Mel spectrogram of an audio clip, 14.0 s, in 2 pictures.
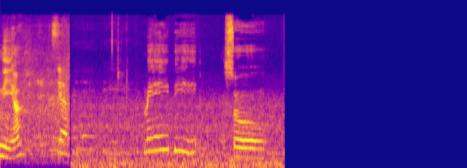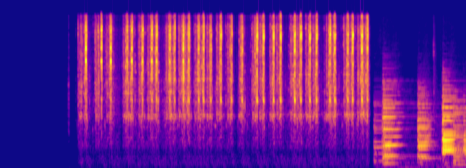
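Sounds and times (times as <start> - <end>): typewriter key clacks: 8.1 - 12.6
piano music: 12.6 - 14.0.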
